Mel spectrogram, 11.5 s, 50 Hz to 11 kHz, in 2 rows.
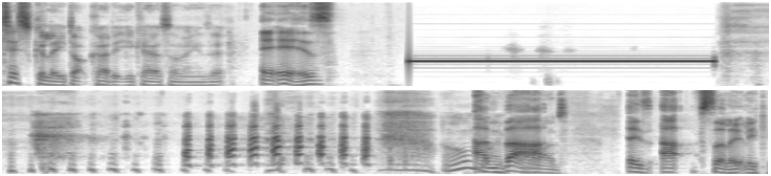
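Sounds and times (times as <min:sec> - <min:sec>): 
speech: 0:00.1 - 0:02.6, 0:05.8 - 0:11.4
pure-tone censor bleep: 0:03.1 - 0:05.4
bursts of rhythmic laughter: 0:05.4 - 0:09.0.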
